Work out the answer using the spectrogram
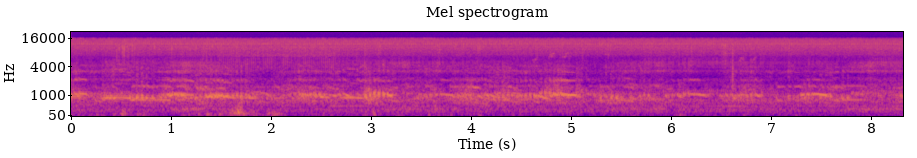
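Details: Common cranes departing the Strabrechtse Heide heath on 23 January 2016: distant rolling trumpeting calls from several birds recur through the clip over a constant low rumble like road traffic.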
